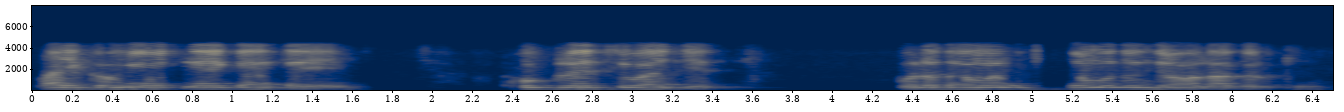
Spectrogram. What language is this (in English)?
Marathi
